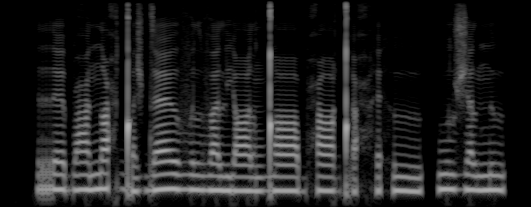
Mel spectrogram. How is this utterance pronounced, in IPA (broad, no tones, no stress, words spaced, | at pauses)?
rɛːbʕənɑħ ɡ͡ǃaʒdæːə̯ vəlval jɑːlŋ͡ǃɑːb ħɑːǃʼɛħhɛhɯː | ul ʒalnɯ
